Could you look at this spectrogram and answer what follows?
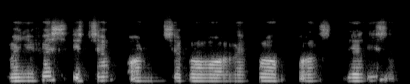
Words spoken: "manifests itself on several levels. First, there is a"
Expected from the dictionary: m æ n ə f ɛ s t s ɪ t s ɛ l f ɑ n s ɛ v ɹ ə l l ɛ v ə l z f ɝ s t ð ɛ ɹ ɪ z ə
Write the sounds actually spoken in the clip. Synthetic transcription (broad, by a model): m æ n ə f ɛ s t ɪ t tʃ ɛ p ɑ n s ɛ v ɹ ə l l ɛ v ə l f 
